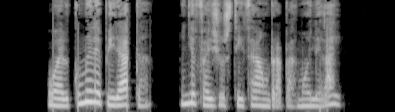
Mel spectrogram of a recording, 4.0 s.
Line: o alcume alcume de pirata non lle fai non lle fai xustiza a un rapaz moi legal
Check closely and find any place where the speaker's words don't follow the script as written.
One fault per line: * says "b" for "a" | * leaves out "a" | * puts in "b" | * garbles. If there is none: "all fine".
* leaves out "alcume"
* leaves out "non lle fai"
